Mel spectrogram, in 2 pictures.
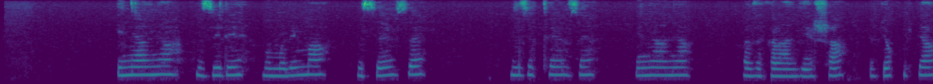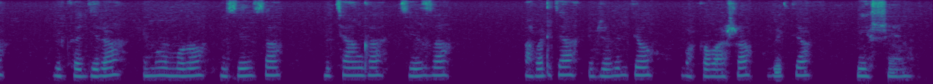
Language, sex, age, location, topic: Kinyarwanda, female, 18-24, Nyagatare, agriculture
